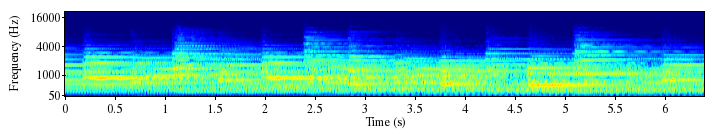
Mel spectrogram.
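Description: Bells ringing, notes struck one after another every half second or so, each ringing on under the next.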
